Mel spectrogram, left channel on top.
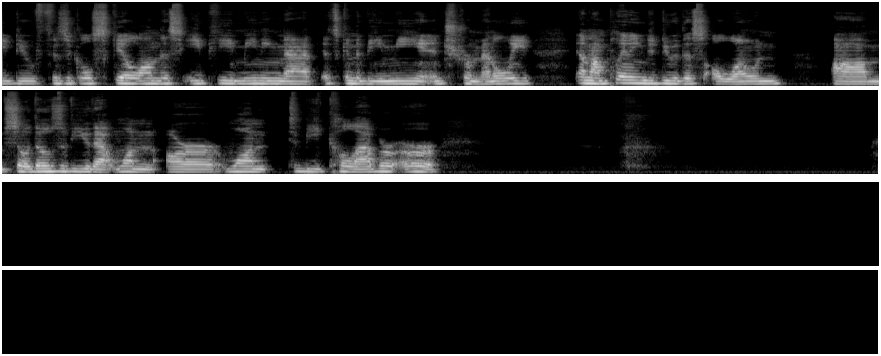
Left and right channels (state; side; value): silent; right; 65 dB below the other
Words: do physical skill on this EP, meaning that it's going to be me instrumentally, and I'm planning to do this alone. So those of you that want to be or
